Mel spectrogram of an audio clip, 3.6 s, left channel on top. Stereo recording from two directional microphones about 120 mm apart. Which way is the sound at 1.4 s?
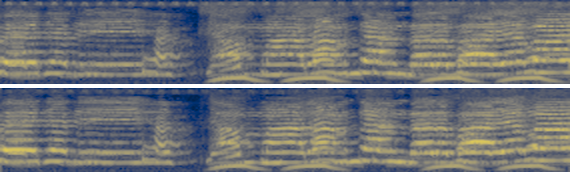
30° right (ahead or behind).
